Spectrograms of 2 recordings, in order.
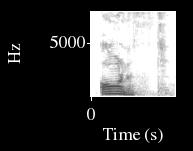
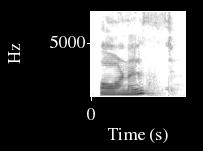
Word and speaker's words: honest: us take the word honest announce the word honest here the word the alphabet h is silent and we pronounce with o so i use an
